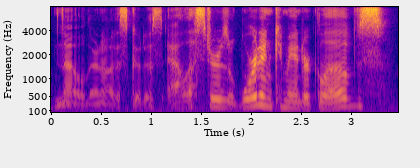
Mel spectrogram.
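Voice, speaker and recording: A woman's voice: on the low side, very animated, moderate pace. A woman giving casual, rambling commentary as she plays a video game, thinking aloud to her viewers. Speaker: gamer hosting a role-play let's play.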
